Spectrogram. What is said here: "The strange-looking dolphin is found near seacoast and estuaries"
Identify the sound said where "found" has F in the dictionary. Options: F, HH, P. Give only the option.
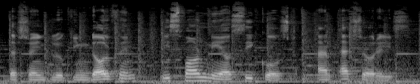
F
